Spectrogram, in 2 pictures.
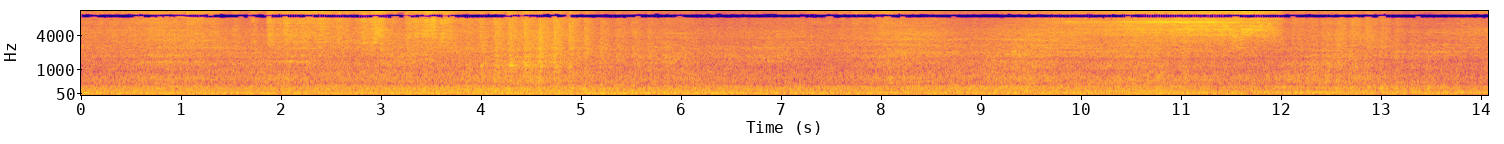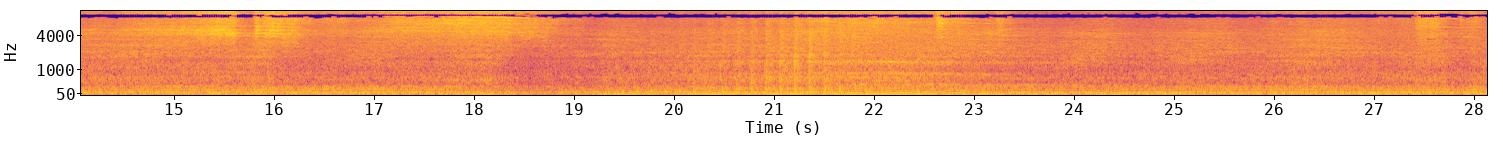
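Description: Double-stack intermodal freight train rolling past close by: a loud, steady rumble of steel wheels on rail, with high-pitched wheel squeal coming and going.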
